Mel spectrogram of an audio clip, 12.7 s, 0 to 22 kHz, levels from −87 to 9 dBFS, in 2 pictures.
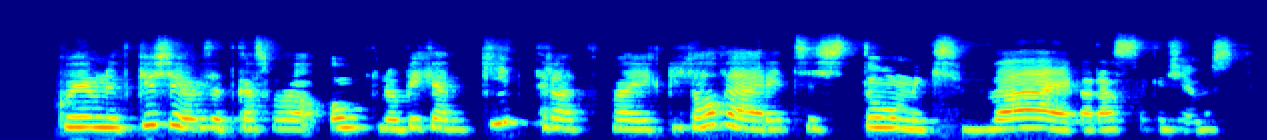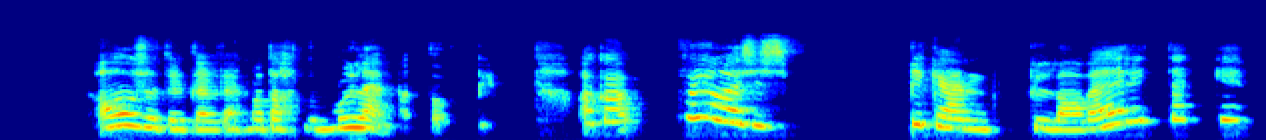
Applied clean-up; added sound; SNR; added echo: none; none; none; none.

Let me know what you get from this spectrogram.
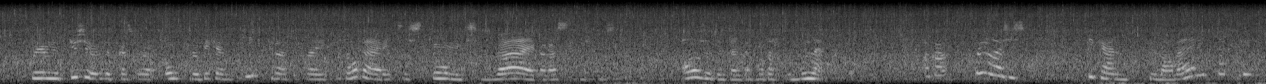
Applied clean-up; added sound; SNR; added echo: none; Stream; 5 dB; none.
